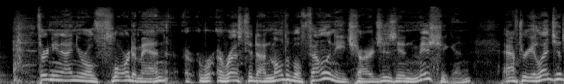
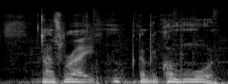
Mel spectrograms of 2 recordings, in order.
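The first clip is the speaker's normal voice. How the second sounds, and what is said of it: Mumbled imitation of another person's voice. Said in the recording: “Is that your Stallone impersonation? ... Yes. ... Just mumble along.”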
